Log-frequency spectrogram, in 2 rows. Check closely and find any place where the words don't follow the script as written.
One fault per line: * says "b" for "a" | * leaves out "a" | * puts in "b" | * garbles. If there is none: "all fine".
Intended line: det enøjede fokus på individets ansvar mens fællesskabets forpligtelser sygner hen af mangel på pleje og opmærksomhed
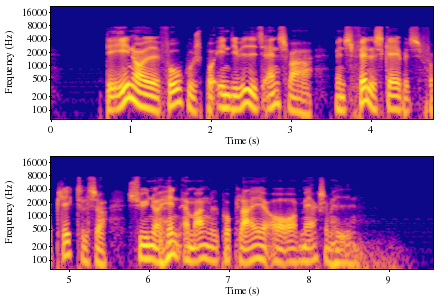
all fine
